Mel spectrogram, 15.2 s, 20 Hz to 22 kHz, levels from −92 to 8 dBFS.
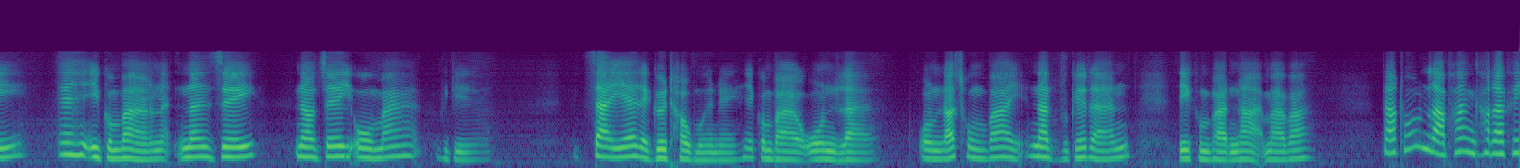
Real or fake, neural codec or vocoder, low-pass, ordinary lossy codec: fake; codec, 16 kHz, about 1 kbps, DyCAST, with the encoder's durations; 7.2 kHz; none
